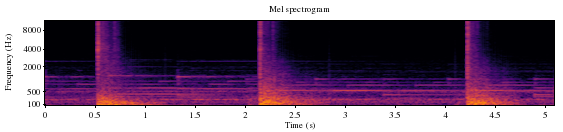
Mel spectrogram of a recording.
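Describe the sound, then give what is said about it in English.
Three heavy, booming knocks coming from a kitchen land about two seconds apart, each a deep thud with a short resonant ring that fades before the next. No voices, just the slow, evenly spaced impacts. “My heartbeat hammered in my ears like an echo of the knocking sound.”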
